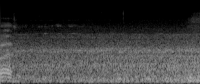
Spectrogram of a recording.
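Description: Steady background din of a factory machine shop: an even noise with no distinct knocks or tones standing out.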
